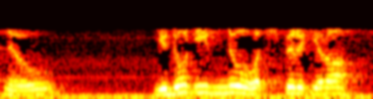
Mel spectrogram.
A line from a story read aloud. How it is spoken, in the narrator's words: The Lord very gently, firmly, graciously says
